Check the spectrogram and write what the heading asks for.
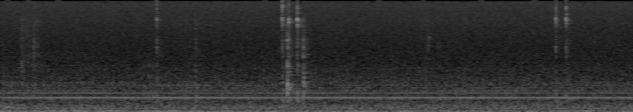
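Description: A few faint computer keyboard and mouse clicks, about a second and a half in, around three seconds in and near the end, over a steady faint hum.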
